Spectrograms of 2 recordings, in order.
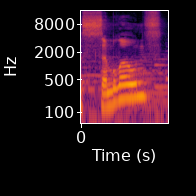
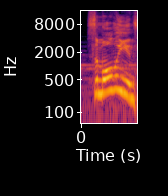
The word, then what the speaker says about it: Simoleons: You guys are the first to correct me when I mispronounce the word, yet nobody corrected me when I mispronounced the word Simloans? Simoleons sounds better anyways.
